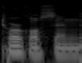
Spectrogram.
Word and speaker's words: Torkelson: green and toricles and i think torkelson is how you say his last name he's gonna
